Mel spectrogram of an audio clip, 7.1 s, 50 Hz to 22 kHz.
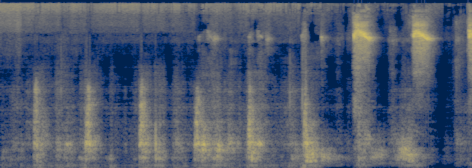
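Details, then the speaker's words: Doppler probe with gel over the right brachial artery of a female patient during an ankle-brachial index test for peripheral arterial disease: strong, loud, rhythmic whooshing arterial pulse, about 70 a minute. "All right, I have a strong, loud measurement."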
